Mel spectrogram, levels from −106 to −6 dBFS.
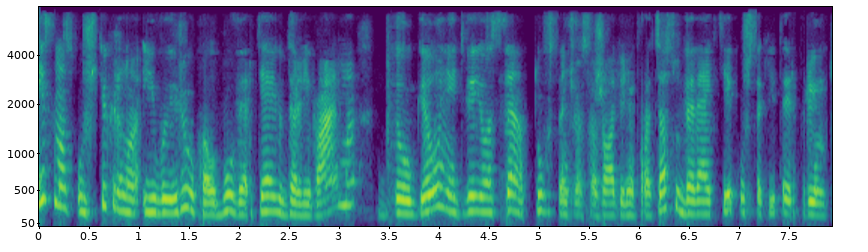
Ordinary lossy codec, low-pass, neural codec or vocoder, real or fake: AAC, 32 kbps; 7.2 kHz; none; real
